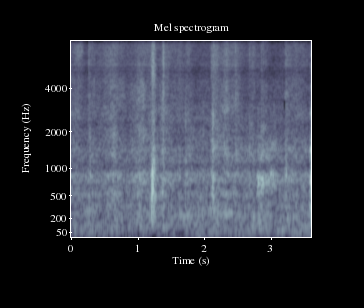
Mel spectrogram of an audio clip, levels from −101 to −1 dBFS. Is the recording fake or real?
fake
